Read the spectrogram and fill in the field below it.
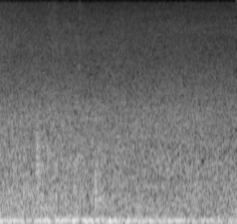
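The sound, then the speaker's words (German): Steady, loud road traffic rumble at a busy street corner at Planade and Neuer Jungfernstieg, a constant low roar of passing vehicles filling the scene with no pauses and no voices. “Das äh, ist jetzt auch wirklich verkehrsbelastet.”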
